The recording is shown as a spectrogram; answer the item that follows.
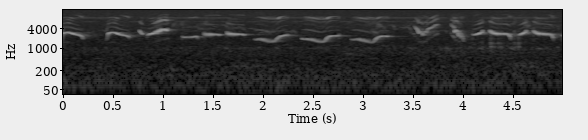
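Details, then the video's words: Song of a Taiwan hwamei at Caonanpo in April 2016: fluid whistled phrases of rising and falling slurred notes, some dipping low then climbing, delivered in a continuous varied sequence. "草湳坡 台灣畫眉"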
